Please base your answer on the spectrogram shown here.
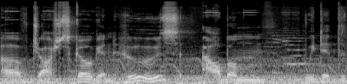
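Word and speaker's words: Scogin: It's not pronounced Josh Scogan. It is pronounced Scoggin.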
